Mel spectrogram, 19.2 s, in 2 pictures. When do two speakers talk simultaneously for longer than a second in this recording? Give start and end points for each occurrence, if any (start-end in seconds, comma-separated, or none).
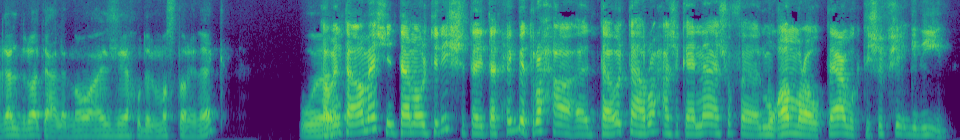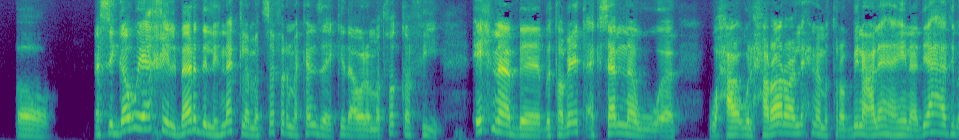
none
